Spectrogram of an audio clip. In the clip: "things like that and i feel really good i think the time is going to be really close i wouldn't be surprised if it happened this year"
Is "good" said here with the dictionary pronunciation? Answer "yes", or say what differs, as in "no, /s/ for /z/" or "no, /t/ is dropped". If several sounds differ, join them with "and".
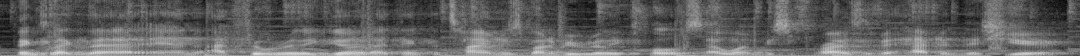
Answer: yes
